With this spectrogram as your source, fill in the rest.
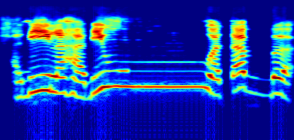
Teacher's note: Karena di pada huruf ba itu terdapat kasrotain ya, kasrotain yang setelahnya adalah waw tasydid ya, dan dia itu kedudukannya sebagai gunnah ya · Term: idgham bi gunnah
